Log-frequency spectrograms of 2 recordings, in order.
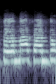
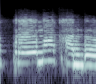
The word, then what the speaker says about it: पेमा खांडू: पेमा खांडू जी श्रीमान, अरे हमारे मोदी जी को ना पेमा खांडू का नाम उच्चारण में थोड़ा तकलीफ होता है, वो पेमा नहीं बोलते, वो प्रेमा खांडू बोलते हैं।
